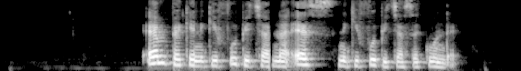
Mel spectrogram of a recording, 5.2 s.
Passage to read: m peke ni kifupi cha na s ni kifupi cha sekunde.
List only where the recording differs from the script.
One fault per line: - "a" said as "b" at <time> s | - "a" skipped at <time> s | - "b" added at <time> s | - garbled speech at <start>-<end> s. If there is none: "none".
none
